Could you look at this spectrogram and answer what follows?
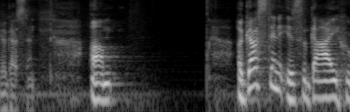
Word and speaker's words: Augustine: You may pronounce it Augustine, I don't care. I say Augustine.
